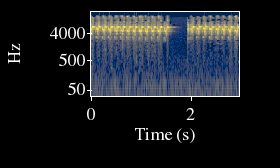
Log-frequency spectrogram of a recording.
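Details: Olive-backed sunbird song used as a lure for young birds, a loud, rapid string of high, sharp chirps about four per second, pausing briefly before the fast trill resumes.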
